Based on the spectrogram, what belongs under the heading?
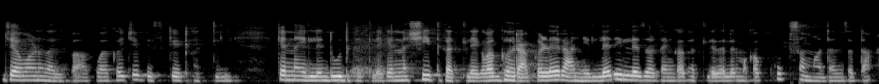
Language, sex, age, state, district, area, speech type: Goan Konkani, female, 18-30, Goa, Canacona, rural, spontaneous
